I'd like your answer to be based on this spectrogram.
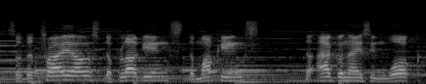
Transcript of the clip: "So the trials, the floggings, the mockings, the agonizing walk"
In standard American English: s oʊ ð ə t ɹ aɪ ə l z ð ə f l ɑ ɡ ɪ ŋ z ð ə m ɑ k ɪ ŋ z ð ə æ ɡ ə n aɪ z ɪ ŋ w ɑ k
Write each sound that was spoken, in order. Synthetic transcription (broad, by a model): s oʊ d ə t ɹ aɪ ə l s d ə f l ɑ ɡ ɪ ŋ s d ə m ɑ k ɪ ŋ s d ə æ ɡ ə n aɪ s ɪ ŋ w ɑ k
